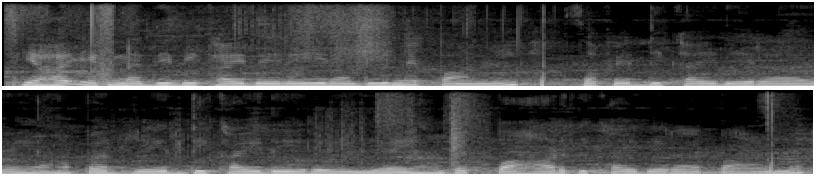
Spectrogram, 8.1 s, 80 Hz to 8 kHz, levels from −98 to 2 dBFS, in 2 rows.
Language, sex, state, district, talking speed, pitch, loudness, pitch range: Hindi, female, Goa, North and South Goa, 235 wpm, 185 Hz, -27 LUFS, 175-195 Hz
